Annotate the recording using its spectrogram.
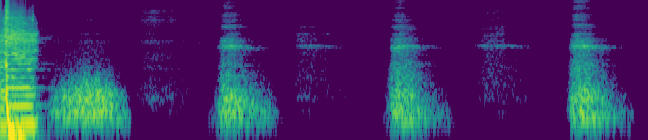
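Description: The song's last beat stops, then a singer breathes heavily into his headset microphone, four slow, breathy breaths about one and a half to two seconds apart, as he catches his breath after a dance routine.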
